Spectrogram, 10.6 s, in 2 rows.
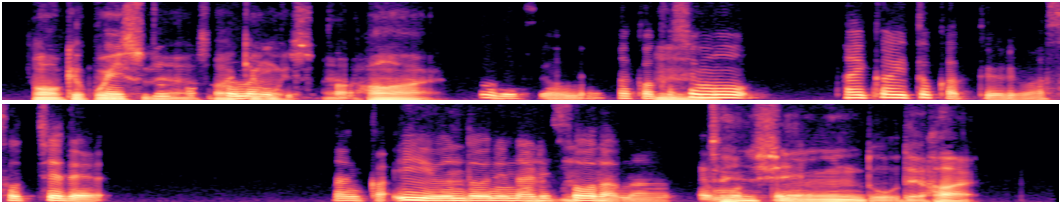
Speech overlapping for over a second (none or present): present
